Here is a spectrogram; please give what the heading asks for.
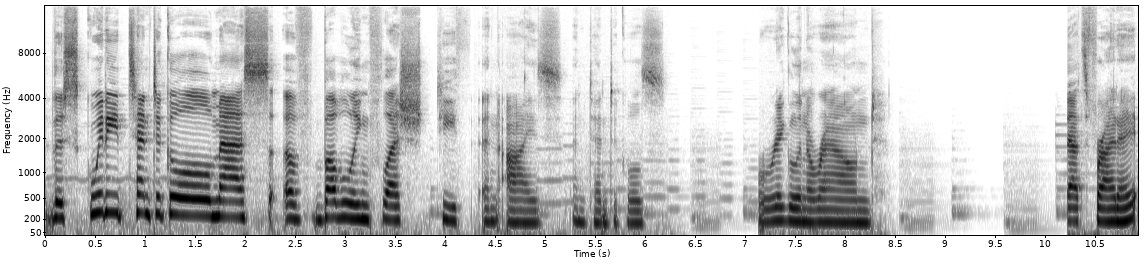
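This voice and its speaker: A young woman streamer chatting casually with her viewers, a little sick and losing her voice, with frequent ums. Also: lowish voice. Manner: chatty, reads and answers chat, frequent ums. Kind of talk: casual livestream chat.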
